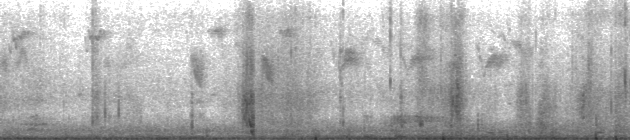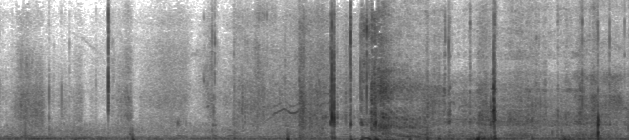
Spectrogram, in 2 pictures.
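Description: Quiet outdoor background with scattered small clicks, then louder knocks and rustling from about ten seconds in as the ground-mounted action camera is picked up.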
